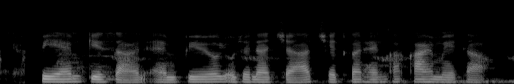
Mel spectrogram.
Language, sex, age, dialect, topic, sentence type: Marathi, male, 41-45, Southern Konkan, agriculture, question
